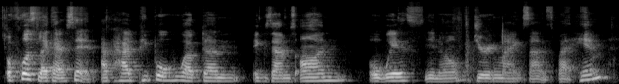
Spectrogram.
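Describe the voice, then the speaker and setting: A woman's voice: deep voice, normal speed, darkish tone, slight background noise. A young woman in casual personal storytelling, heartfelt and rambling as she corrects herself, recalling an elderly patient she cared for. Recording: roomy echo.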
